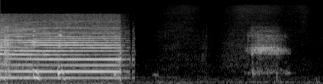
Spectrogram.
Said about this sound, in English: But thank you, air horn for that.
